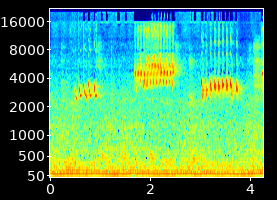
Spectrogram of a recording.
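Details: European greenfinch in song: a short run of twittered notes, a harsh buzzy rattling phrase, then a bright rapid trill of repeated notes, over a continuous low hum.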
